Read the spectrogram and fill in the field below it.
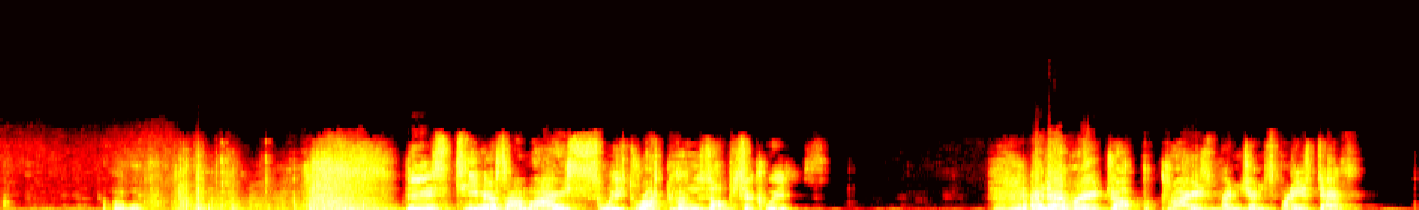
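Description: A woman weeps and speaks through tears.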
